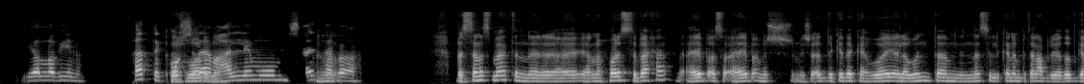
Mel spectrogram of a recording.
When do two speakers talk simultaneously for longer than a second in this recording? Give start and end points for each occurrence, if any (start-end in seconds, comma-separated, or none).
none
